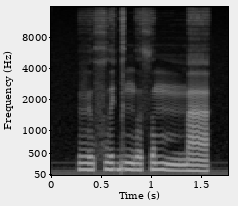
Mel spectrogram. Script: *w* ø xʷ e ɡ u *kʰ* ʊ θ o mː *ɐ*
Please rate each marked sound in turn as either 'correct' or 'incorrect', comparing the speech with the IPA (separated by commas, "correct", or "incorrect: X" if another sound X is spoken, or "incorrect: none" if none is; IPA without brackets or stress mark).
incorrect: β, incorrect: ŋ, incorrect: a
